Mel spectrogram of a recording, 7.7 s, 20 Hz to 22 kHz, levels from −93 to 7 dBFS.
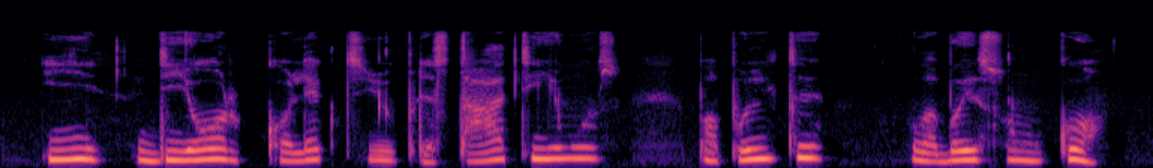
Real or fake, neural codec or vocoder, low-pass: real; none; 9.9 kHz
